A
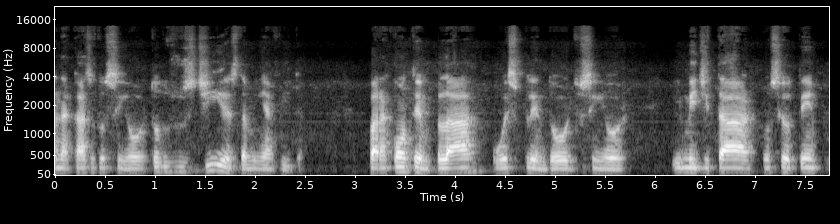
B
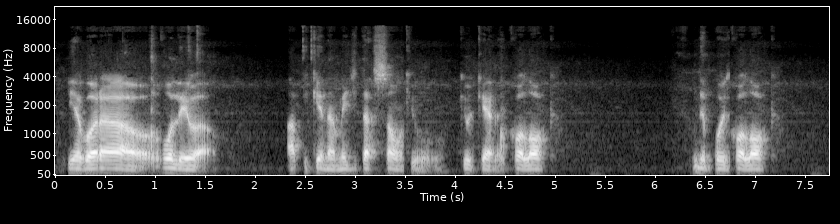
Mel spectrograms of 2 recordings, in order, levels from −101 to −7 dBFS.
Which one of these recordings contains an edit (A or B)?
B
